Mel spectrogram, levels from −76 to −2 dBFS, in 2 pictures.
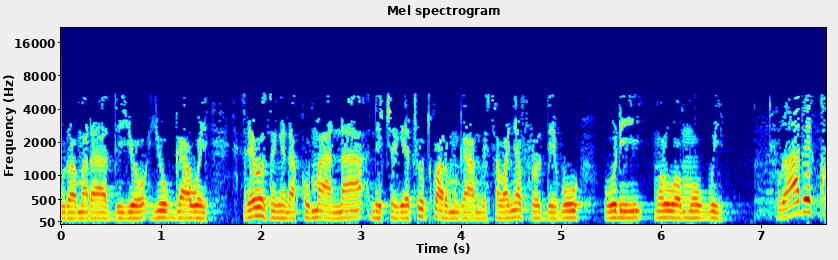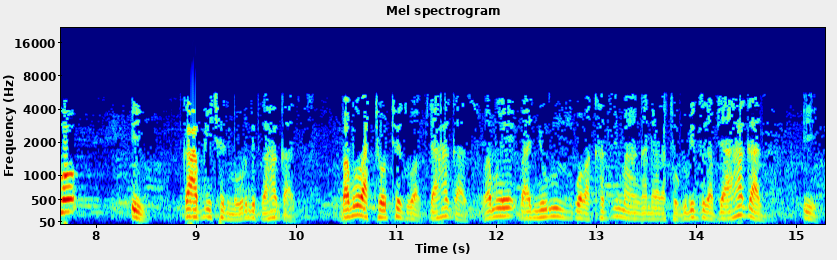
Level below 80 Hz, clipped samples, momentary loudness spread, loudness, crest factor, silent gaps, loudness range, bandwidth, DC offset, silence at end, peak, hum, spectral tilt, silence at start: -52 dBFS; under 0.1%; 11 LU; -17 LUFS; 18 dB; none; 5 LU; 5.8 kHz; under 0.1%; 0 s; 0 dBFS; none; -5.5 dB/octave; 0 s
